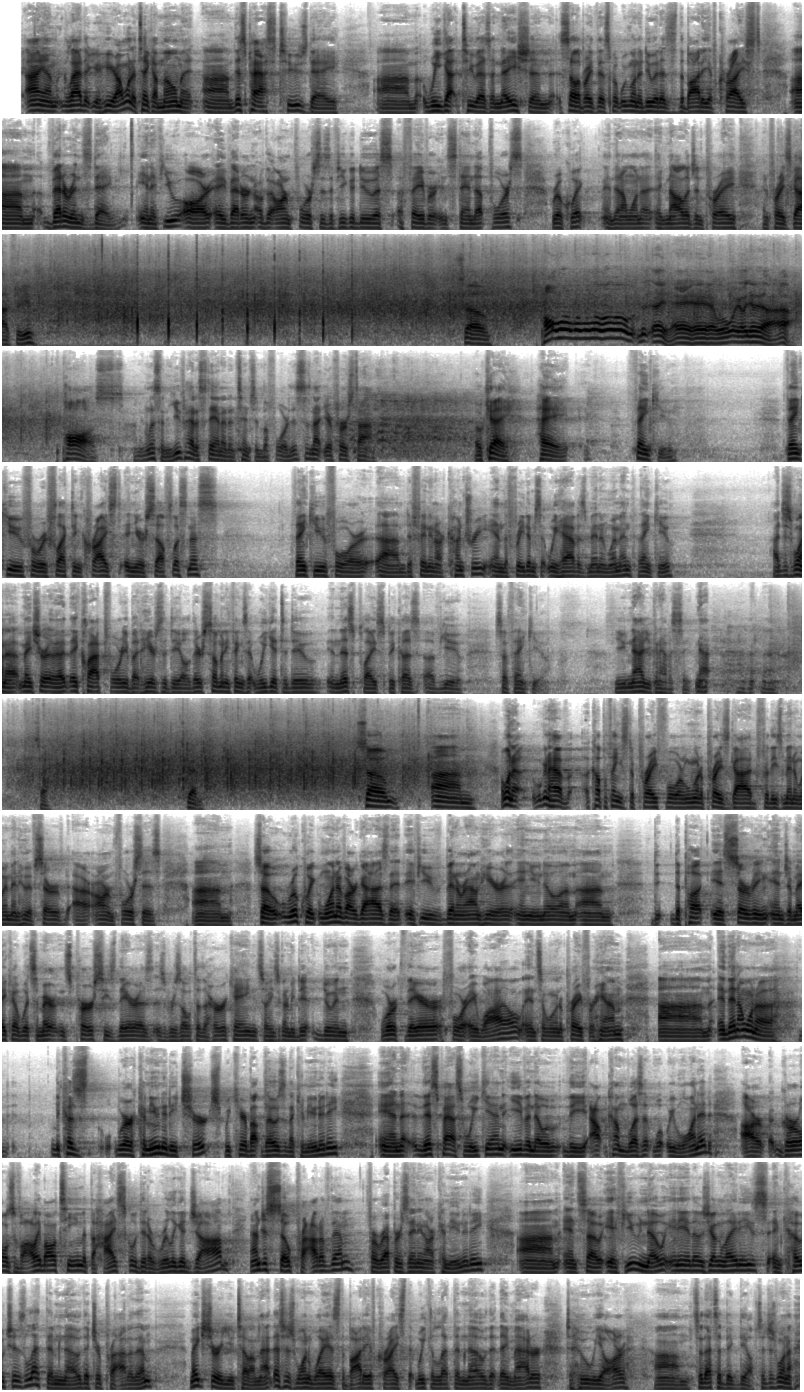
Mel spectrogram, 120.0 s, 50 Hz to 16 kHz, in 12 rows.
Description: Grace Community Church Lindale Campus Sermons 11_16 Lindale Campus Nov 17 2025 | 00:31:54 1x 00:00 / 00:31:54 Subscribe Share RSS Feed Share Link Embed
